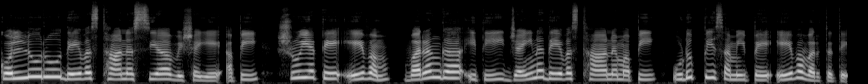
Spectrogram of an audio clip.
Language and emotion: Sanskrit, neutral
